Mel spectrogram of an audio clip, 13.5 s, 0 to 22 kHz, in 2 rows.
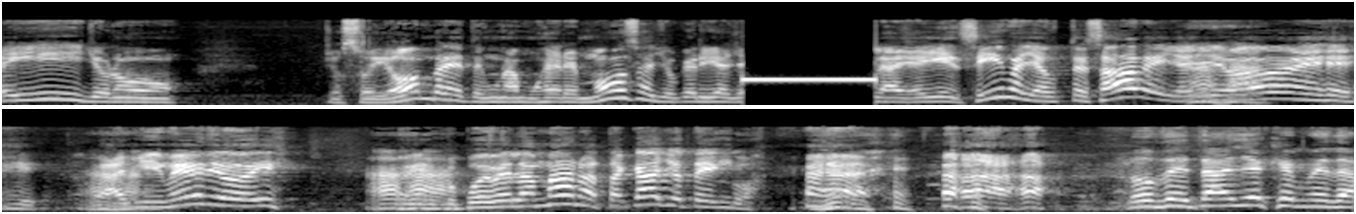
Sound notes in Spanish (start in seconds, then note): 3.7 Bip; 8.1 Risas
